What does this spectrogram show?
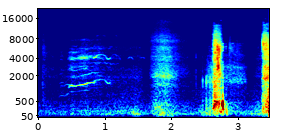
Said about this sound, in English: What a demure sneeze you have for such a large, tall man.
